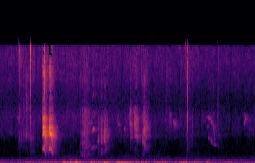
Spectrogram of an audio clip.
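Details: Several house sparrows in a fight in South Africa; sharp, scratchy chirps and squawks come early, then fainter ones, with loud low rumbling noise and a constant hum underneath.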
